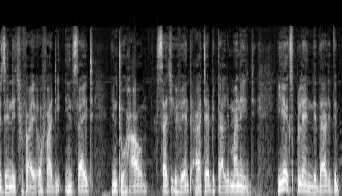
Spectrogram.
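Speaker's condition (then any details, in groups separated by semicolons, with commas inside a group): No condition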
